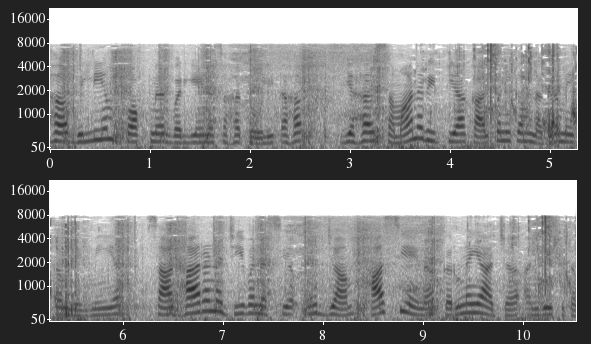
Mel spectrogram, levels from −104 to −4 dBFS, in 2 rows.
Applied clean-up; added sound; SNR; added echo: none; Chewing, mastication; 5 dB; none.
